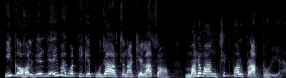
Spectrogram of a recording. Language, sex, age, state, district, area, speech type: Maithili, male, 45-60, Bihar, Muzaffarpur, rural, spontaneous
